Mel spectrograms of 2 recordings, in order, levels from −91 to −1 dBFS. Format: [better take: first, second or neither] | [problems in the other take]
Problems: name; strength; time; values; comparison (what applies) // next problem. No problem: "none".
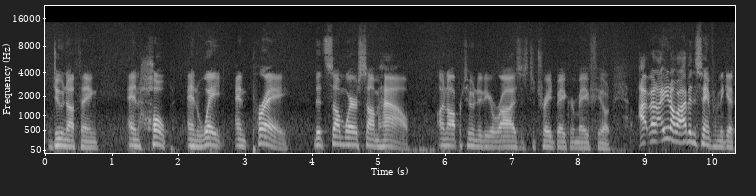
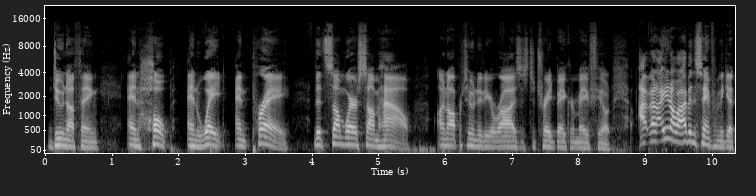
second | hiss; faint; throughout; 25 dB below the speech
